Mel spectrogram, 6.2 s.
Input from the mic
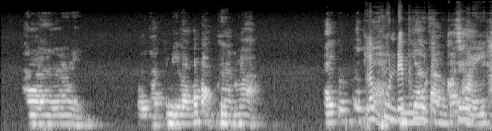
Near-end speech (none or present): present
